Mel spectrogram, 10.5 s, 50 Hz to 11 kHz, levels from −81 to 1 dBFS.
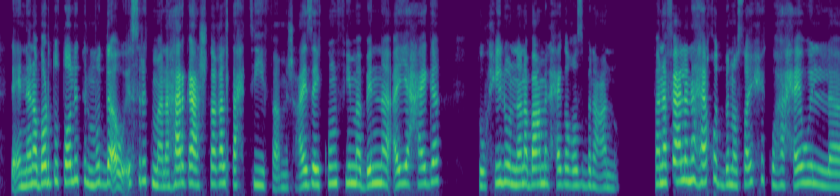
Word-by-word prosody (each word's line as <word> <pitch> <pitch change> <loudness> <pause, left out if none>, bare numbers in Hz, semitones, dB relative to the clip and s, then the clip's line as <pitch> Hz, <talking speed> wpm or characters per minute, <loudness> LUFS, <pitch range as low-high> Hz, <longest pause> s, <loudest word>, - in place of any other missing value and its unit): لإن 230 +3 -1
أنا 275 +2 +4
برضه 285 +3 +2
طالت 305 +2 0
المُدة 265 0 0
أو - - +3
قِصرِت، 320 - -5
ما 235 - 0
أنا 230 +4 +3
هارجع 275 -1 +6
أشتغل 270 +2 -1
تحتيه 250 -1 -5
فمش 205 -1 -11
عايزة 250 +4 +2
يكون 275 +3 -2
في 285 0 -4
ما 275 -2 +2
بيننا 270 +3 +1
أي 260 +3 0
حاجة 275 +5 -1 0.5
توحي 235 +5 -2
له 290 0 0
إن 260 -2 0
أنا 265 +1 +2
باعمل 265 +1 +1
حاجة 255 +1 -2
غصبٍ 245 -1 -5
عنه. 200 -2 -8 0.5
فأنا 280 +2 +4
فعلًا 320 +2 +5
هاخُد 300 -3 0
بنصايحِك 265 +5 -4
وهاحاول 255 0 -2
265 Hz, 190 wpm, -21 LUFS, 245-285 Hz, 0.5 s, هارجع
